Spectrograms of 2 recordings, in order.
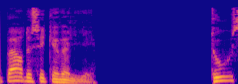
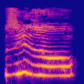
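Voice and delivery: shrill high call, louder; high little voice crying out; 5 dB louder than usual. A narrator's reading. A little girl cries out to Zizo across the street, high and loud. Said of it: "cria soudain une petite voix aiguë".

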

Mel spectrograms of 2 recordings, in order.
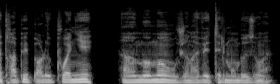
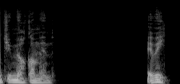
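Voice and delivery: ordinary delivery, nothing marked

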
